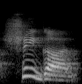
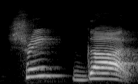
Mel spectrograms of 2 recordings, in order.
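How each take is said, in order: First: Said in the usual way. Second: श्रीगाल slowly in two parts, Shri... गाल; broken into syllables. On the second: Shown as a demonstration. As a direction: pause after Shri in श्रीगाल. (श्रीगाल को धीरे से तोड़कर: श्री... गाल) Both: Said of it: "तोड़कर पहले".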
